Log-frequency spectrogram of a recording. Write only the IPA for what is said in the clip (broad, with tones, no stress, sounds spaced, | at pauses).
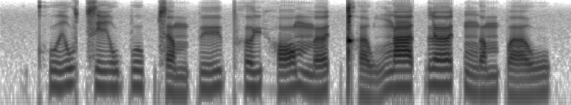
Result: kʷʰ iː˨˥ w t͡s iː˧ w p uː˧ p̚ s ɐ˨˩ m p yː˨˥ pʰ ɵ˧ ɥ h ɔː˨˥ m œː˨˥ t̚ kʰ ɐ˨˩ w ŋ aː˥ t̚ l œː˥ t̚ ŋ ɐ˨˧ m p ɐ˨˧ w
